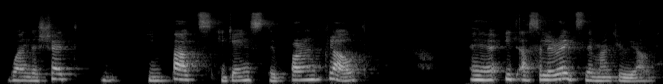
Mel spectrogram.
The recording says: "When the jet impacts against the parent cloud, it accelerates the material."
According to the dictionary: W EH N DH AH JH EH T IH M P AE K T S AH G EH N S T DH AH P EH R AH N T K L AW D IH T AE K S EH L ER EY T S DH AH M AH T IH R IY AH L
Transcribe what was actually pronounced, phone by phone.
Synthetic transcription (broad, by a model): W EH N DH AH SH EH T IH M P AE K T S AH G EH N S T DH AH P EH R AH N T K L AW D IH T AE S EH L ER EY T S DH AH M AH T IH R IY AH L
